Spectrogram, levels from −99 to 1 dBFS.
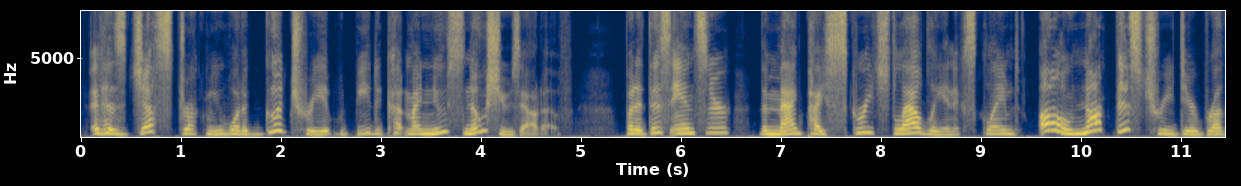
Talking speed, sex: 205 wpm, female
